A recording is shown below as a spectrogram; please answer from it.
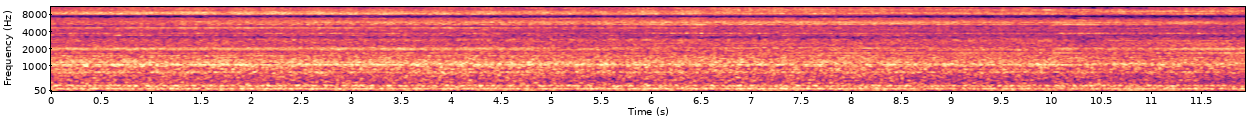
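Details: Window air conditioner starting up in a hot, humid garage: steady low compressor hum with an even fan rush and no knocks or rattles while it builds head pressure. Running normally.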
